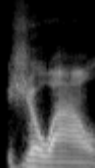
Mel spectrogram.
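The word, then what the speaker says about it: João: J in Spanish is like an H, whereas in Brazil, it's like Joao, like it's saying John, it's Joao instead of, you know, with the age.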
